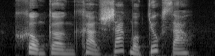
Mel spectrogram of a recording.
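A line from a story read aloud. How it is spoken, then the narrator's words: Plain. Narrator (Vietnamese): Đường Phong hỏi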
